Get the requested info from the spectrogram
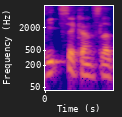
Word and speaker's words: Vizekanzler: Das würde aber jetzt zu der Betonung von Vizekanzler passen. – Vizekanzler. – Ja. Ja, das sagen die ja wirklich so in Österreich, habe ich gemerkt, ja.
